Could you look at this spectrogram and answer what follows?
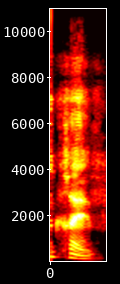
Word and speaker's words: grève: des trains des pertur ici on prononce bien le E accent grave de grève grève d train les lettres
